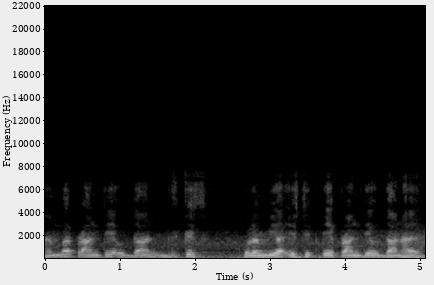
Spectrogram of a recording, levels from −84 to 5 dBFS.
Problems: background sounds at intervals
